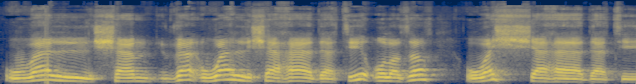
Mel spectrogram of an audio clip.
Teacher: Hə hərfinin məxrəci boğazın aşağısındadır. 2 səs qədər qaldırılır.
